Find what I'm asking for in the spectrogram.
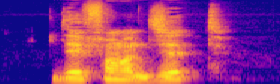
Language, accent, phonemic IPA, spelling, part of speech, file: French, Canada, /de.fɑ̃.dit/, défendîtes, verb, LL-Q150 (fra)-défendîtes.wav
- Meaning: second-person plural past historic of défendre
